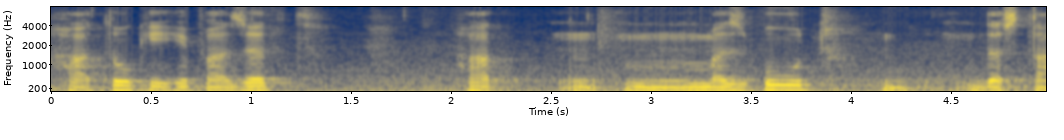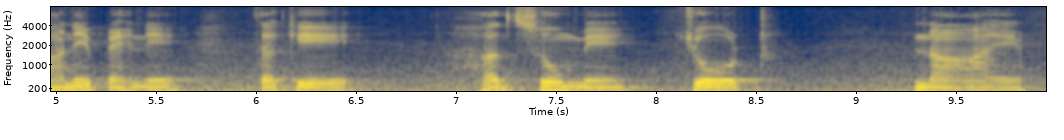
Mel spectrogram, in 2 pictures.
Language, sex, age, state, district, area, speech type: Urdu, male, 30-45, Delhi, North East Delhi, urban, spontaneous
